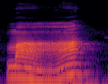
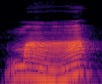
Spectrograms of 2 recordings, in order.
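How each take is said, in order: Both takes have the same delivery.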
